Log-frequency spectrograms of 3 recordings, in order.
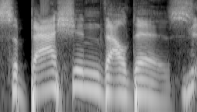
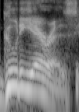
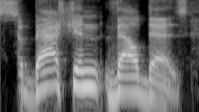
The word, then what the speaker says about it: Sebastian Valdez: tell you, there is let me make sure I got his name right. It was the kid from Washington. I get his name wrong all the time too. His name's Sebastian Valdez. I almost called him Gutierrez. I almost said Sebastian. I called him Alvarez yesterday. It's Sebastian Valdez.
